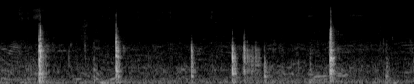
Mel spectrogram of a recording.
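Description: Painted rocks clicking sharply against each other and the wooden board as they are set down in a tic-tac-toe game, several separate clicks spread over a few seconds.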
